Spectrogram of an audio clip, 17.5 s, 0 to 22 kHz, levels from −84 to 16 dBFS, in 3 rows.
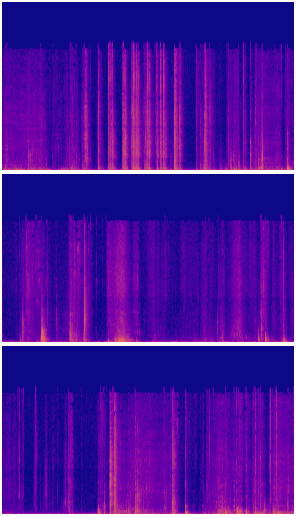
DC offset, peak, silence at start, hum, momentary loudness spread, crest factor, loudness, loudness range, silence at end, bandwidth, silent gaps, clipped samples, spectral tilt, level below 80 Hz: under 0.1%; -6 dBFS; 0 s; none; 20 LU; 26 dB; -31 LUFS; 10 LU; 0 s; 17 kHz; none; under 0.1%; -3.5 dB/octave; -44 dBFS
